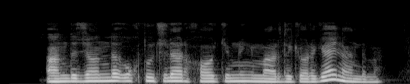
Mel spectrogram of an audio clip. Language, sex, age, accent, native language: Uzbek, male, 19-29, Namangan, Uzbek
